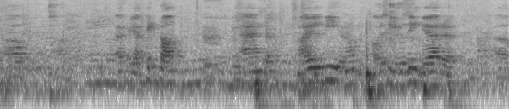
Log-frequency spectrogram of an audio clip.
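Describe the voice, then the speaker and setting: A man in a conference audience, asking a question in a halting, searching way and often saying you know. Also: medium pitch. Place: large conference hall. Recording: very echoey hall, distant, loud background noise.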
